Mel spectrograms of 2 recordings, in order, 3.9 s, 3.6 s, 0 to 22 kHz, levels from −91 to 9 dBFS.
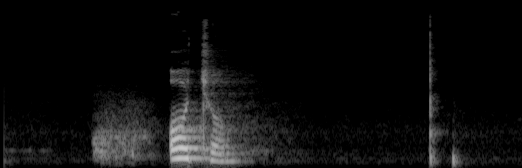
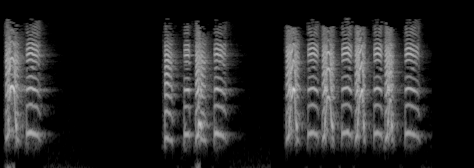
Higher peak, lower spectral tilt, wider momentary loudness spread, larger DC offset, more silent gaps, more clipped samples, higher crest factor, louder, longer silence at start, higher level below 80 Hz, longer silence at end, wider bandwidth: second, -6 dBFS vs -2 dBFS; first, -7.5 dB/octave vs 8 dB/octave; first, 26 LU vs 8 LU; neither; second, none vs 0.75-1.20 s, 2.03-2.12 s; neither; about the same, 22 dB vs 20 dB; second, -22 LUFS vs -17 LUFS; first, 0.7 s vs 0.05 s; second, -76 dBFS vs -68 dBFS; about the same, 0.5 s vs 0.4 s; second, 9.6 kHz vs 14 kHz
